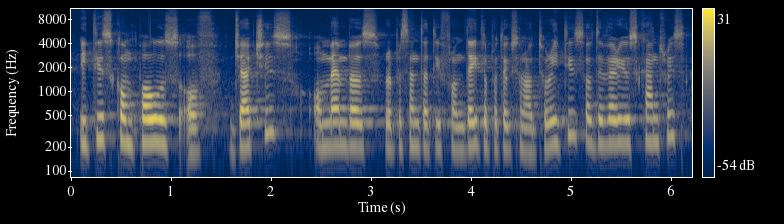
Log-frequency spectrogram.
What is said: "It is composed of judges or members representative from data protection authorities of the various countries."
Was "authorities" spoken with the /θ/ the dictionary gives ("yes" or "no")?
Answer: no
